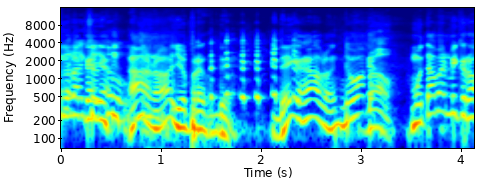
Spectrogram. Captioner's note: speaking Foreign Language; laughing; speaking Foreign Language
